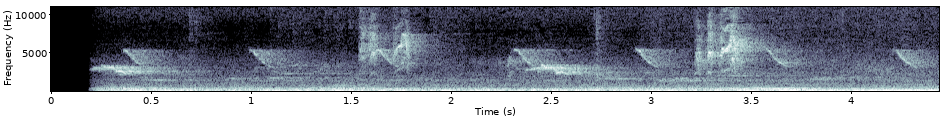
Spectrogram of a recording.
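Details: Wild sooty-headed bulbul that keeps coming close, as if asking to be lured: short high whistled notes sliding downward, repeated in quick uneven bursts over a steady low rumble of wind or background noise.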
